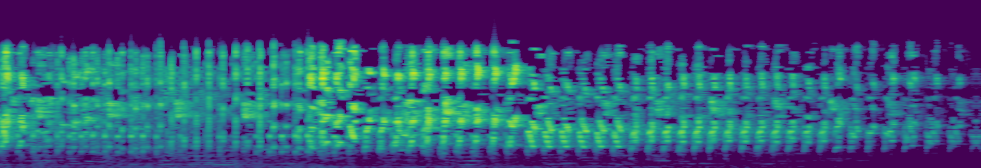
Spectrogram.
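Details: Long lovebird ngekek, a quick rattle of sharp, high notes that strengthens midway and then slowly tapers away, with a faint hum in the background.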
